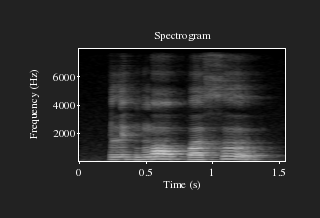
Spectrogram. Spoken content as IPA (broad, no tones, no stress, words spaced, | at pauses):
lɪɡŋɔpʌ xʊ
